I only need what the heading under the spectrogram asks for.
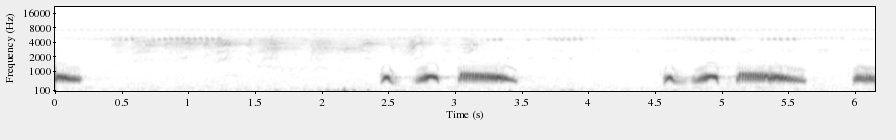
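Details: Spotted dove used in trapping with a decoy bird, 'kuk satu' big-voice style: a clipped double hoot and then a broad sliding coo, given twice in quick succession, some rustling noise between phrases.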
